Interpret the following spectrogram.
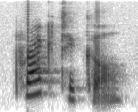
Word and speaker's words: practical: Practical. La segunda A, que viene antes de la L, sí que se pronuncia practical, practical.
